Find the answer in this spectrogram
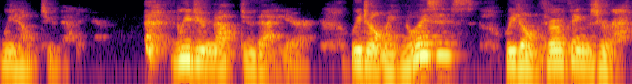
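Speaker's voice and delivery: whisper-screamed, screaming but in a whisper. Retelling an old lady on a golf cart at a country club, imitating a whisper-scream. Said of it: "she was whisper screaming at me".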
